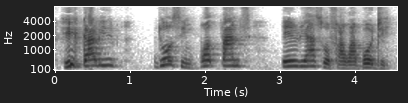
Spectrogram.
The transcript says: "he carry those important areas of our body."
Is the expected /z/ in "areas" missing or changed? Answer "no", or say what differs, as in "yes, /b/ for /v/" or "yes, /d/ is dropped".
yes, /s/ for /z/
